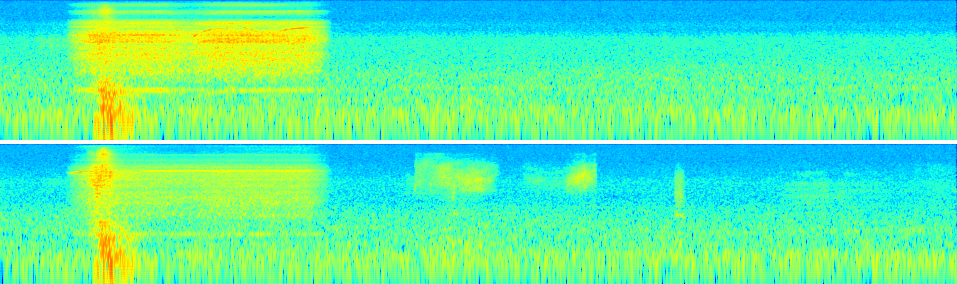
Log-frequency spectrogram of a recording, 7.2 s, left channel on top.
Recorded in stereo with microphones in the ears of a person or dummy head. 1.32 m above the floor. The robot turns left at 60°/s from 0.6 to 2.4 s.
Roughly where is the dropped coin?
No dropped coin in this recording.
